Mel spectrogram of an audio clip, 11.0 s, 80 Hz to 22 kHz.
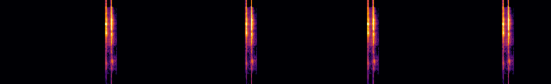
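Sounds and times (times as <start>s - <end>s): computer mouse clicks: 2.1s - 2.4s, 4.9s - 5.2s, 7.4s - 7.6s, 10.0s - 10.4s.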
